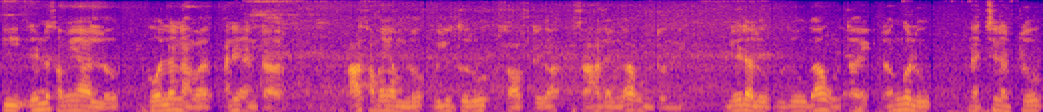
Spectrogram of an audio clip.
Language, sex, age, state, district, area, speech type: Telugu, male, 30-45, Andhra Pradesh, Nandyal, urban, spontaneous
